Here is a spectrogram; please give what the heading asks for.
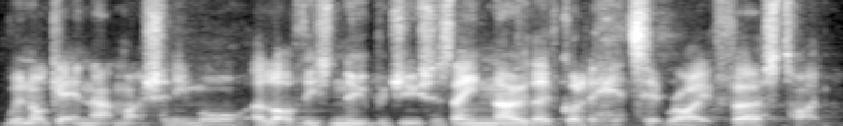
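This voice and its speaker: An Englishman appears as a guest reviewer on a video call, keeping the conversation casual and enthusiastic while often restarting, repeating words and using lots of fillers. He has a deep, slightly bright voice with fairly even intonation and talks at a quick pace.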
